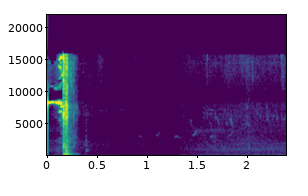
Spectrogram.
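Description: The side storage compartment door of a Freightliner Cascadia tractor pushed shut by hand, closing with a single sharp bang just after the start.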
